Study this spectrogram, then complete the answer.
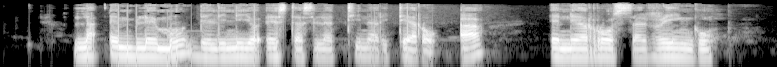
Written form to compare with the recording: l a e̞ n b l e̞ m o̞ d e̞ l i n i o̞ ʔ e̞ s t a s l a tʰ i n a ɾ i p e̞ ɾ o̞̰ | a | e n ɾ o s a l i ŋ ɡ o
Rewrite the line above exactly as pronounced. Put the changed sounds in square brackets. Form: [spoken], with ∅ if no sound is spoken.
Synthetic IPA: l a e̞ [m] b l e̞ m o̞ d e̞ l i n i o̞ ʔ e̞ s t a s l a tʰ i n a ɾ i [t] e̞ ɾ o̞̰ | a | e n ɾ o s a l i ŋ ɡ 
